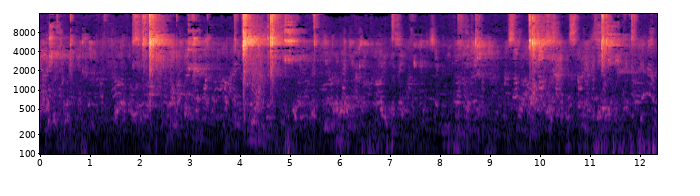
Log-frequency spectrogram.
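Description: Badminton rackets smack a shuttlecock in quick rallies.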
